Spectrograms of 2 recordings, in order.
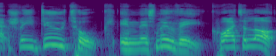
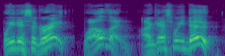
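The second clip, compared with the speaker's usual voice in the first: louder, huffy back-and-forth; mock bickering; 3 semitones higher, 6 dB louder than usual. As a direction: act out a petty standoff. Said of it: "these people just".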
